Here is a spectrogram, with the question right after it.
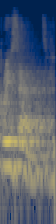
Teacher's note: instead of stressing the first syllable in present, I stress the second syllable in present · Change in the vowel, first vowel of the adjective we reduce it to e, to short e, to become present. Here, thanks to this change, of stress placement, as also reduction of the vowel a to e, I can distinguish between the adjective present and the verb present.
